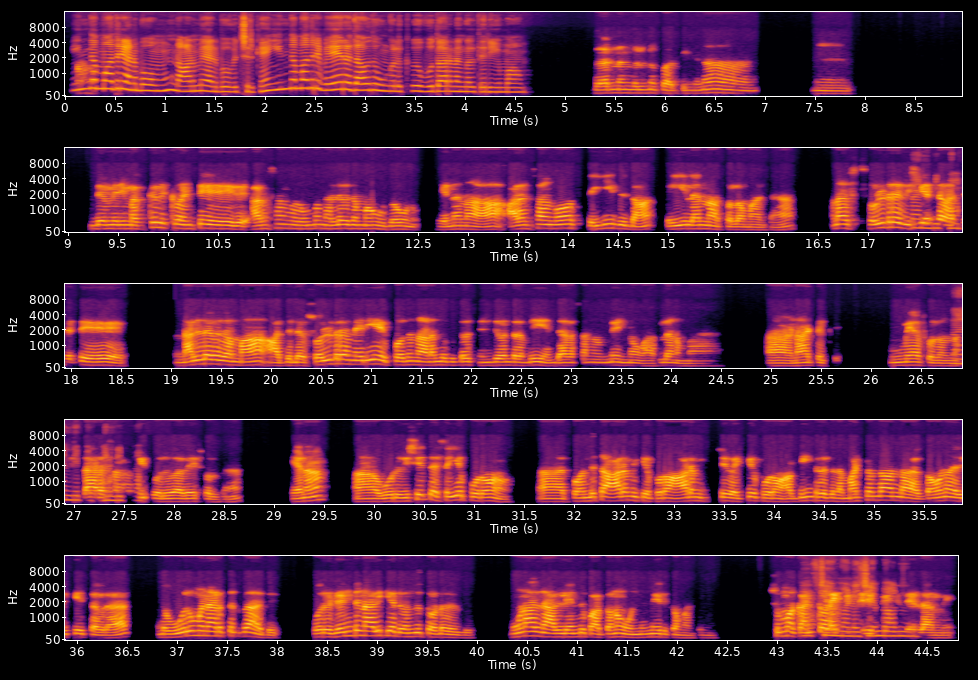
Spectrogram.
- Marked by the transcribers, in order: mechanical hum; other background noise; in English: "டைரக்ட்"; distorted speech
- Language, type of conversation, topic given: Tamil, podcast, சிரமமான கோபத்தைத் தாண்டி உங்கள் வாழ்க்கை எப்படி மாறியது என்ற கதையைப் பகிர முடியுமா?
